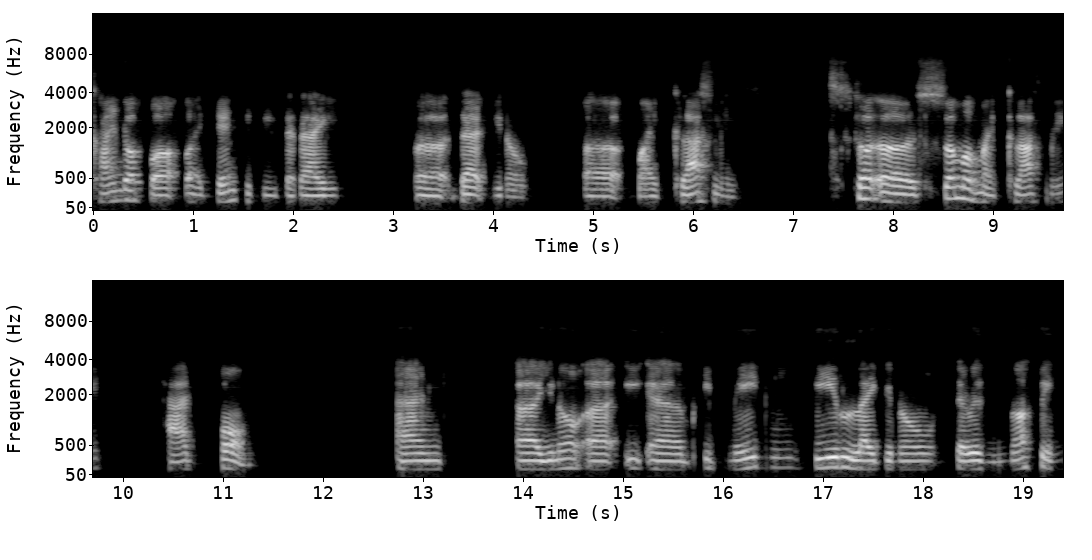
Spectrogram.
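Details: Adult male host who has stammered since school, stammer described as once quite severe, audible in his speech; stuttering (stammering).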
